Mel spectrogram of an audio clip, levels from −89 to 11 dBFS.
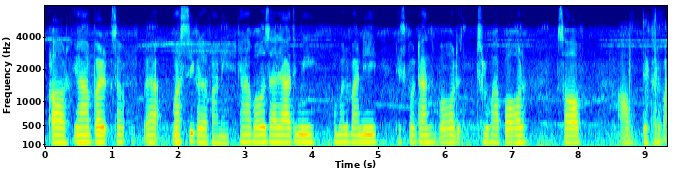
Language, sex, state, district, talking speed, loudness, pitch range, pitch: Angika, male, Bihar, Samastipur, 130 wpm, -26 LUFS, 145-155 Hz, 150 Hz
